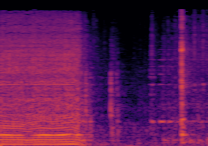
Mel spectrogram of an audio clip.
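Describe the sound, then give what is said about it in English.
Sewing machine stitching clothes in a clothing factory in Fall River, Massachusetts: a loud, steady mechanical whir that runs evenly and then stops abruptly, followed by a few faint clicks and knocks. “A real human being is sitting in front of a sewing machine making clothes.”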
